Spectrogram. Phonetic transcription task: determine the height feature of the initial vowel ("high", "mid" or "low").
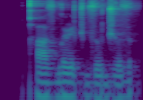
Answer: mid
